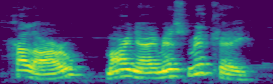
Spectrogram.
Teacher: So I very much speak from down here and I push my voice to the back of my throat, and it gives me that kind of deep, different tonality to the voice. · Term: throat voice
